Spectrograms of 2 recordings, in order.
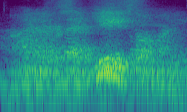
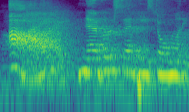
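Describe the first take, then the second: First: The stress is on he. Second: The stress is on I.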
